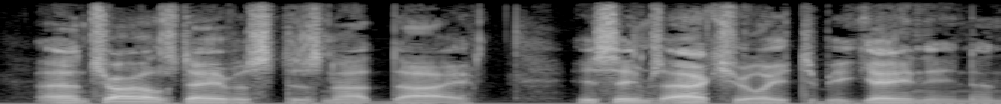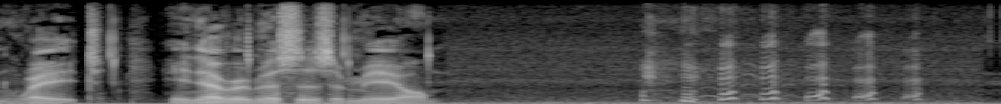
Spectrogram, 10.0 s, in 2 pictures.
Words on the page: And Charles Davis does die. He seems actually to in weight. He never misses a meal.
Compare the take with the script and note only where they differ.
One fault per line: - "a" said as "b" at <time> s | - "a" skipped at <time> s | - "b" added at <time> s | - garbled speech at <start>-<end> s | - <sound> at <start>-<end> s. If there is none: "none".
- "not" added at 1.6 s
- "be gaining" added at 4.1 s
- laugh at 8.2-9.8 s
